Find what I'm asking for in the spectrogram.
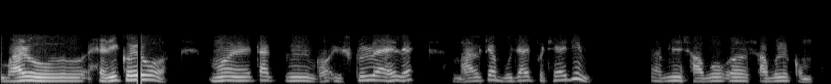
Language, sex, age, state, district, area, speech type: Assamese, male, 60+, Assam, Dibrugarh, rural, conversation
